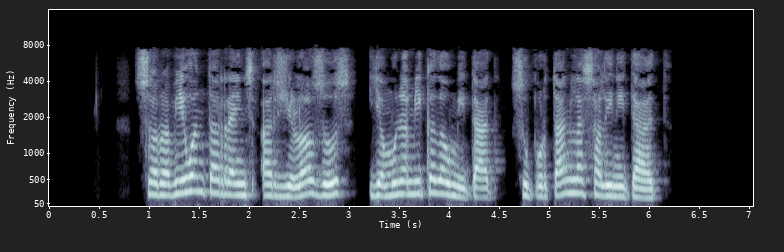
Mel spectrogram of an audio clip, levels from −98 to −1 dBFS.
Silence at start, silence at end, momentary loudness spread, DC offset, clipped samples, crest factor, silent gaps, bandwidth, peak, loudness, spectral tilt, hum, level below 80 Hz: 0.9 s; 0.95 s; 7 LU; under 0.1%; under 0.1%; 14 dB; 3.09-3.19 s, 4.58-4.62 s; 7.8 kHz; -4 dBFS; -17 LUFS; -4.5 dB/octave; none; -62 dBFS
